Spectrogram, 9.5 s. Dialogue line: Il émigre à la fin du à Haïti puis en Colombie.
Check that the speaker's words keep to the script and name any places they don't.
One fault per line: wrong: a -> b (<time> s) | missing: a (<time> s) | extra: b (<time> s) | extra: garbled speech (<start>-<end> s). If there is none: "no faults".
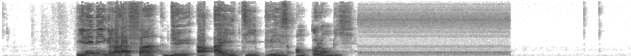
no faults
